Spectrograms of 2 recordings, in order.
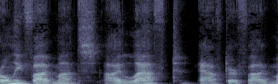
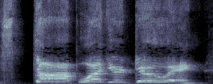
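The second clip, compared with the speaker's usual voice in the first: very high, loud, urgent shout; 8 dB louder than usual. Speaker recounts moving across a roof at a man, retelling own yell.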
